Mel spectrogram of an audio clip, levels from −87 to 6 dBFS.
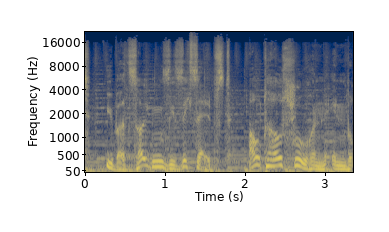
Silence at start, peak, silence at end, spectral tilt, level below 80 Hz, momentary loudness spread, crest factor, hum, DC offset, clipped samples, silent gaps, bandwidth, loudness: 0 s; 0 dBFS; 0 s; -5 dB/octave; -24 dBFS; 5 LU; 12 dB; none; 0.3%; under 0.1%; none; over 20 kHz; -12 LUFS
